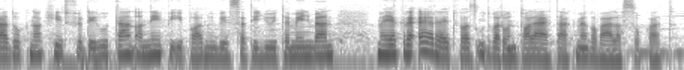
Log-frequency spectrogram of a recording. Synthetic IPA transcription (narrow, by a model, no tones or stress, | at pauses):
aːd̪o̞knɒkheːt̪føːd̪eːlut̪aːnʔɒneːpiipɒrmyːveːsɛt̪iɟyːjt̪ɛmeːɲbɛn | mɛjɛkrɛʔɛlrɛjt̪ʋɛɒzud̪vɒɾo̞nt̪ɒlaːlt̪aːkmɛɡɒvaːlɒso̞kɒt̪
